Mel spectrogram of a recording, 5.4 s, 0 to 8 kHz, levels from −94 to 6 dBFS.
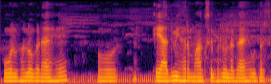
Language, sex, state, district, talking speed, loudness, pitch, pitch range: Chhattisgarhi, male, Chhattisgarh, Balrampur, 155 wpm, -16 LUFS, 130 Hz, 130-135 Hz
